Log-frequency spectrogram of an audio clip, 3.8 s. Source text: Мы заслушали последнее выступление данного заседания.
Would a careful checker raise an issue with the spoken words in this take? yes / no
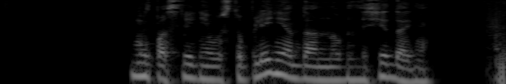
yes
